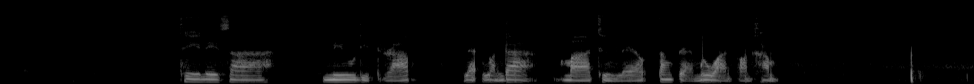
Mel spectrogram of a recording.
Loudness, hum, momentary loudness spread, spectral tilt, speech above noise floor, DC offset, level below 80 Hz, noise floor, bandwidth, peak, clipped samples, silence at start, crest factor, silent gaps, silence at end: -42 LUFS; none; 9 LU; -6.5 dB/octave; 36 dB; under 0.1%; -86 dBFS; -76 dBFS; 11.5 kHz; -20 dBFS; under 0.1%; 1.8 s; 22 dB; none; 0.55 s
